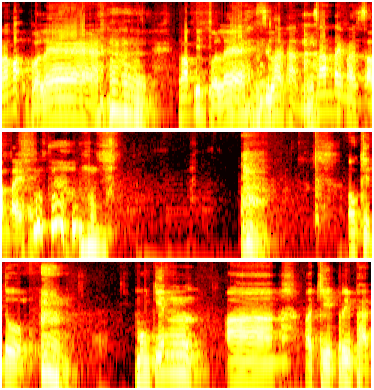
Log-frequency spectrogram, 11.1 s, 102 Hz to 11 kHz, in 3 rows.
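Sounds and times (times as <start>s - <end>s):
man clearing his throat: 6.1s - 6.5s, 7.8s - 8.2s.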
